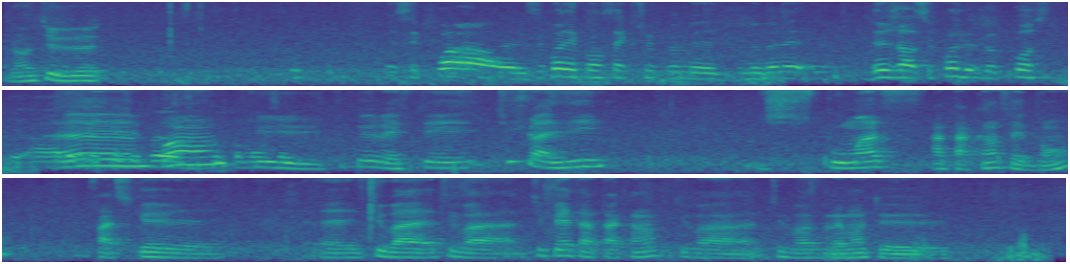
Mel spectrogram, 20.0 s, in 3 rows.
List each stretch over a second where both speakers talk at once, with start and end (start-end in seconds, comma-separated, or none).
6.9-8.5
